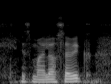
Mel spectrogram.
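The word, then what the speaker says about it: Milošević: A narrow-minded Serb nationalist Milos Vekic, pronounced Milosevic, had won the election, and this government was very hostile to the Kosovo Albanians.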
